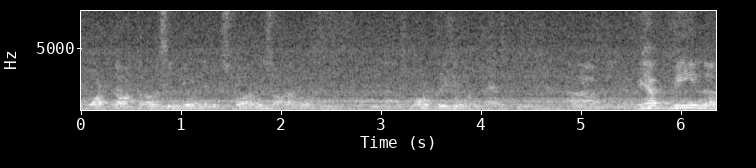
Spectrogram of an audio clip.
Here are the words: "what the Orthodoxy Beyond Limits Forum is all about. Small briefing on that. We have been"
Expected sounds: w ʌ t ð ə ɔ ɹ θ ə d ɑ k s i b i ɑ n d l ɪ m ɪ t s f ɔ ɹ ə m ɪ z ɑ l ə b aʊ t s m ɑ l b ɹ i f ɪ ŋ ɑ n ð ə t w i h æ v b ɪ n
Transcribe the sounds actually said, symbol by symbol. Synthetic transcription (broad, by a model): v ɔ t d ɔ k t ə d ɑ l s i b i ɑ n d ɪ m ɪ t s p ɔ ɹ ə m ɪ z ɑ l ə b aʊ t s m ɑ l b ɹ i f ɪ ŋ ɑ n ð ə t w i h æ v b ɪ n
